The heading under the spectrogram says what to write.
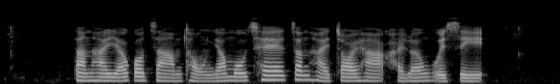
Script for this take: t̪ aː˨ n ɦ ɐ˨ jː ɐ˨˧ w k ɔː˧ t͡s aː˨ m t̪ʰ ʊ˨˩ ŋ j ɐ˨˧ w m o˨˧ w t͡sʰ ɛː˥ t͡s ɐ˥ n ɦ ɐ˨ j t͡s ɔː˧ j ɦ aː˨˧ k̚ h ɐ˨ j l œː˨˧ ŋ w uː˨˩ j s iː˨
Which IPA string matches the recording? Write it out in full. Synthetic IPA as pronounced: t̪ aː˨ n ɦ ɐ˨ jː ɐ˨˧ w k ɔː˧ t͡s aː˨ m t̪ʰ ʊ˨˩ ŋ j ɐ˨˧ w m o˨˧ w t͡sʰ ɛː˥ t͡s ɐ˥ n ɦ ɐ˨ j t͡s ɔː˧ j ɦ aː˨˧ k̚ h ɐ˨ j l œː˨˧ ŋ w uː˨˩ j s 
